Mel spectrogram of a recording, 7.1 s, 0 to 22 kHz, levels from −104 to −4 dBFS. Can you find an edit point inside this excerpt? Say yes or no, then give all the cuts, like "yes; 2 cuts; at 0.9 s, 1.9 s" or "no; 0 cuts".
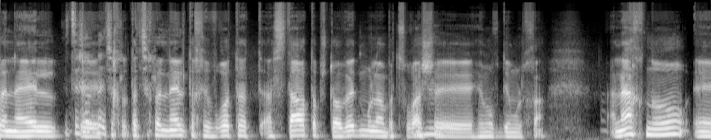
yes; 1 cut; at 1.1 s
